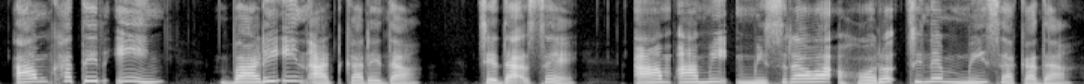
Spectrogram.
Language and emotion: Santali, sad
